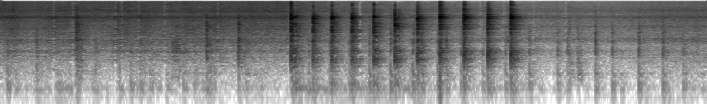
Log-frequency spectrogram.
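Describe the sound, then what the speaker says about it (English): Ginger, garlic and green chilies fry with onions in a pan under a constant sizzle, punctuated by a quick run of about a dozen sharp rhythmic taps of a spatula against the pan. "Now I added the ginger, garlic and green chilies, and I'm frying it."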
